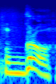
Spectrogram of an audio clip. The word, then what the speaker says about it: grow: देखो आगे है GROW, तो इसको पढ़ते हैं ग्रो, क्या पढ़ते हैं, ग्रो पढ़ते हैं, यानी कि OW का उच्चारण यहाँ ओ की मात्रा के रूप में आपका हुआ है।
